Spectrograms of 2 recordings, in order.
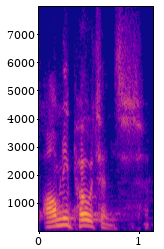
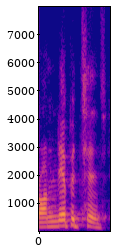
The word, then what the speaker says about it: omnipotence: Yes, omnipotence or omnipotence. Either way you want to pronounce it, that's right.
